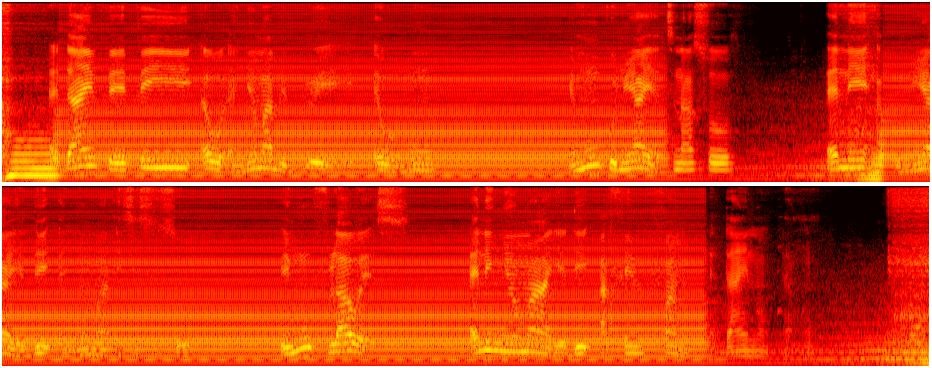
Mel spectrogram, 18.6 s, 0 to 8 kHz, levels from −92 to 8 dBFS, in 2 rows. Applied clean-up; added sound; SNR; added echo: none; Boat, Water vehicle; 0 dB; none.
